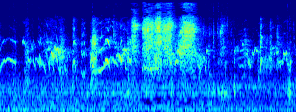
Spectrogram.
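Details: Brief stretch of indoor budgerigars at bath time: a few warbled, bending chirps, then a harsh rushing burst that sounds like splashing or fluttering wings, then softer chatter again.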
